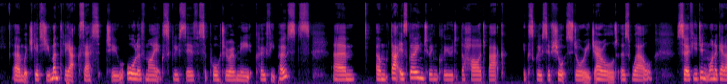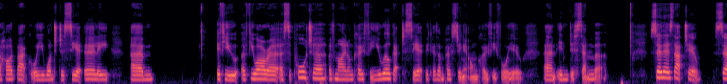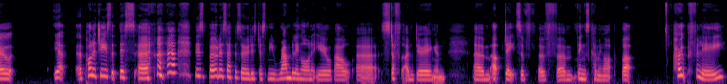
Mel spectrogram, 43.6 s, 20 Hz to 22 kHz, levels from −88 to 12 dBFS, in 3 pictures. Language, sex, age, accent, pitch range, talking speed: English, female, 30-49, British, 185-235 Hz, 155 wpm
